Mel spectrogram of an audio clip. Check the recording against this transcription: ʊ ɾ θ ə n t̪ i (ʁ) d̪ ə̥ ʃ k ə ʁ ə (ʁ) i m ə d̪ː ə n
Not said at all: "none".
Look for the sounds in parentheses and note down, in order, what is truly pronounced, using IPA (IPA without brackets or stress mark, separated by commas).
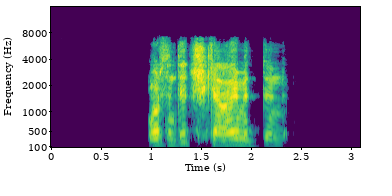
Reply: none, ʁ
